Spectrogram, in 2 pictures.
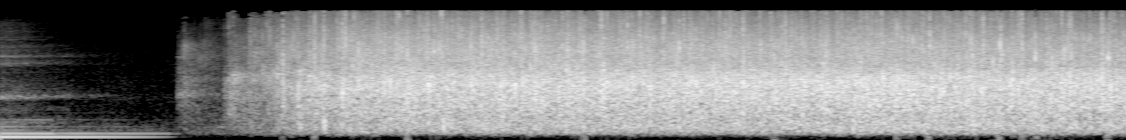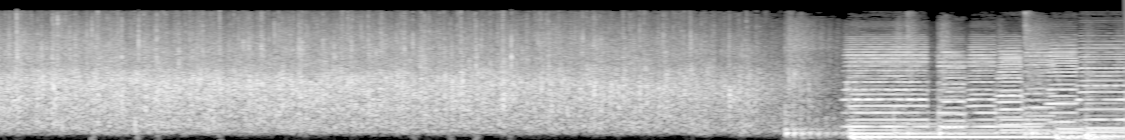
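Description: A held low musical chord fades out in the first second, then a concert audience applauds steadily for about twelve seconds. Near the end, a piano accordion starts playing rhythmic chords.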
